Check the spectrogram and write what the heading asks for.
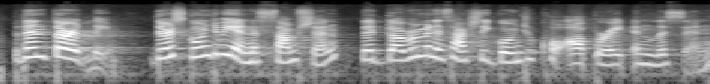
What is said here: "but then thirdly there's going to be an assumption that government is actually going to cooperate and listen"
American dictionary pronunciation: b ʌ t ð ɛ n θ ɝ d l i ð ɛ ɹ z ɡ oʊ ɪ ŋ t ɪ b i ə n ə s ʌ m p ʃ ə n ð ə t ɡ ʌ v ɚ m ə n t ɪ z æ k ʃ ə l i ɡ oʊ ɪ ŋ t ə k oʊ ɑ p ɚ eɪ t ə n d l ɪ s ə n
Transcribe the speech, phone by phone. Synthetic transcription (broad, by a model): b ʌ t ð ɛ n θ ɝ d l i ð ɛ ɹ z ɡ oʊ ɪ ŋ t ɪ b i ə n ə s ʌ m p ʃ ə n ð ə t ɡ ʌ v ɚ m ə n t ɪ z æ k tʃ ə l i ɡ oʊ ɪ ŋ t ə k oʊ ɑ p ɚ eɪ t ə n l ɪ s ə n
